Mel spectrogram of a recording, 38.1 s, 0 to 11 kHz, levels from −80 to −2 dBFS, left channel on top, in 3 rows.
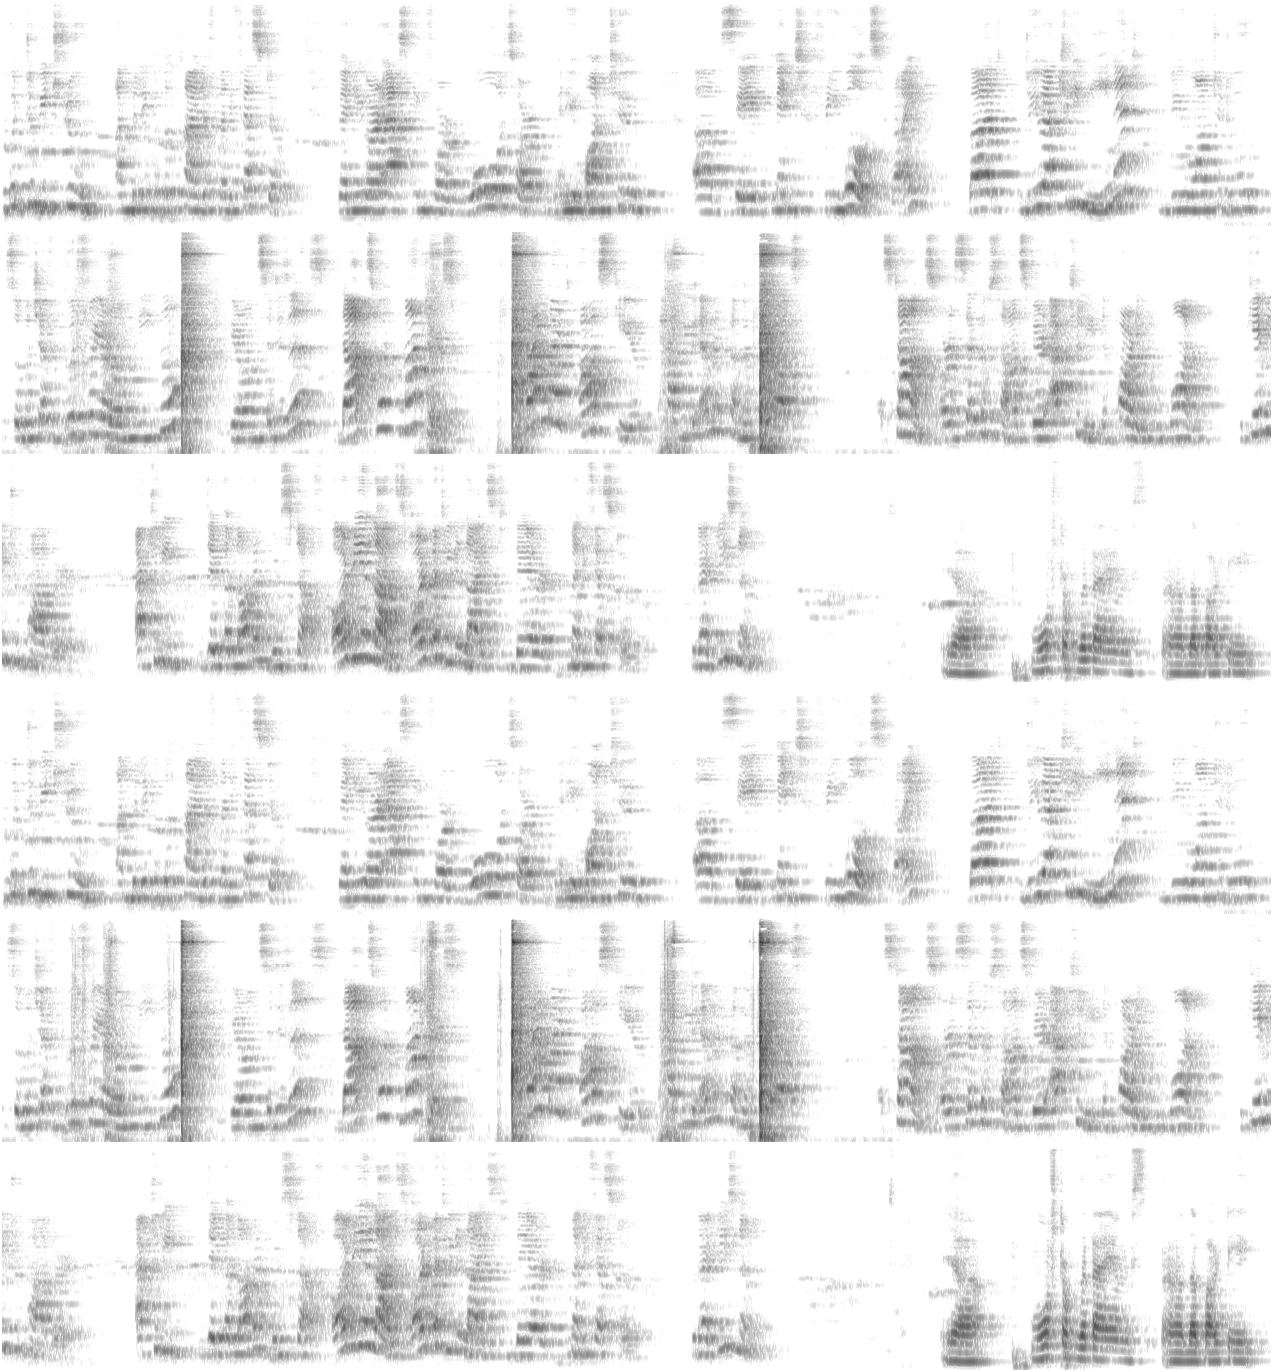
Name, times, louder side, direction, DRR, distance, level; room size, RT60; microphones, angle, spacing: voice 1, 0.0-6.5 6.9-9.2 9.6-17.3 17.8-20.7 21.4-24.7 25.1-26.1 26.7-31.7 32.3-33.0 33.6-33.7 34.8-34.9, left 2 dB, 60° left, -1 dB, 1.8 m, -43 dB
sound 1, 13.3-13.9 14.3-14.7 16.8-18.0 18.4-18.6 19.2-19.7 20.1-20.5, right 7 dB, 80° right, 0.6 m, -29 dB
voice 2, 34.8-35.2 35.7-37.9, right 4 dB, 35° right, 9 dB, 0.4 m, -38 dB
5.9 x 4.2 x 6.3 m, 0.73 s
head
